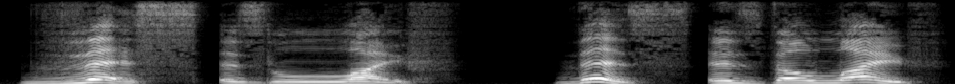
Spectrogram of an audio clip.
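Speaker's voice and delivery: slow, smiling delight; a contented holiday-maker, grinning slowly. A narrator's reading. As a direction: savour it with a grin, slowly. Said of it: "he grinned".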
